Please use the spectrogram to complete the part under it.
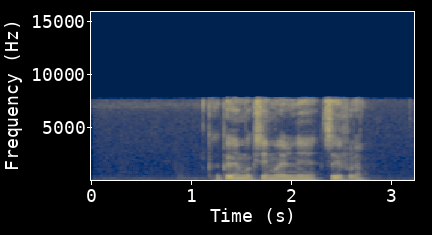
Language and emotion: Russian, neutral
